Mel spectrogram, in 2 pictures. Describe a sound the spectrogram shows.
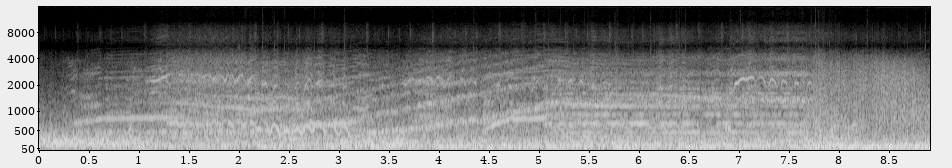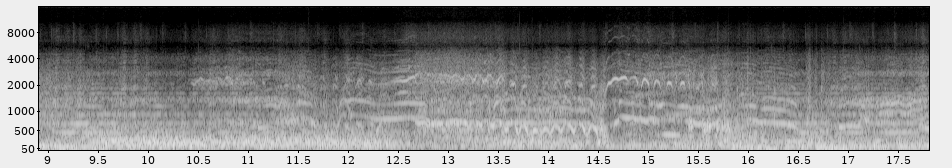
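A horse whinnies shrilly.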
